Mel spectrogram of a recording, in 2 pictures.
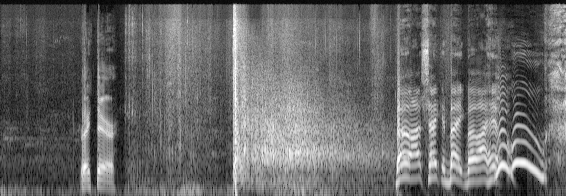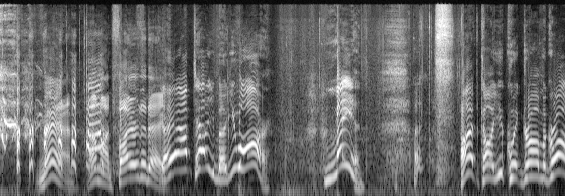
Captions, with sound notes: - Right there. (gun bangs) (laughs) - Man, I'm on fire today. - I'll tell you bud, you are! Man! I'd call you quick draw Mcgraw!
